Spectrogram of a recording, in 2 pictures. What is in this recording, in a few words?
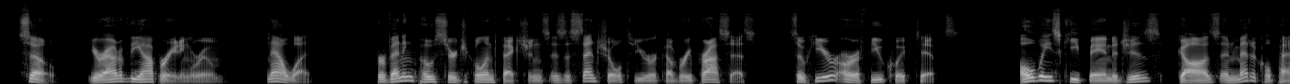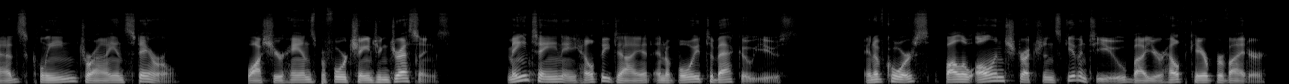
Informational Medical; Harrisonburg Virginia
